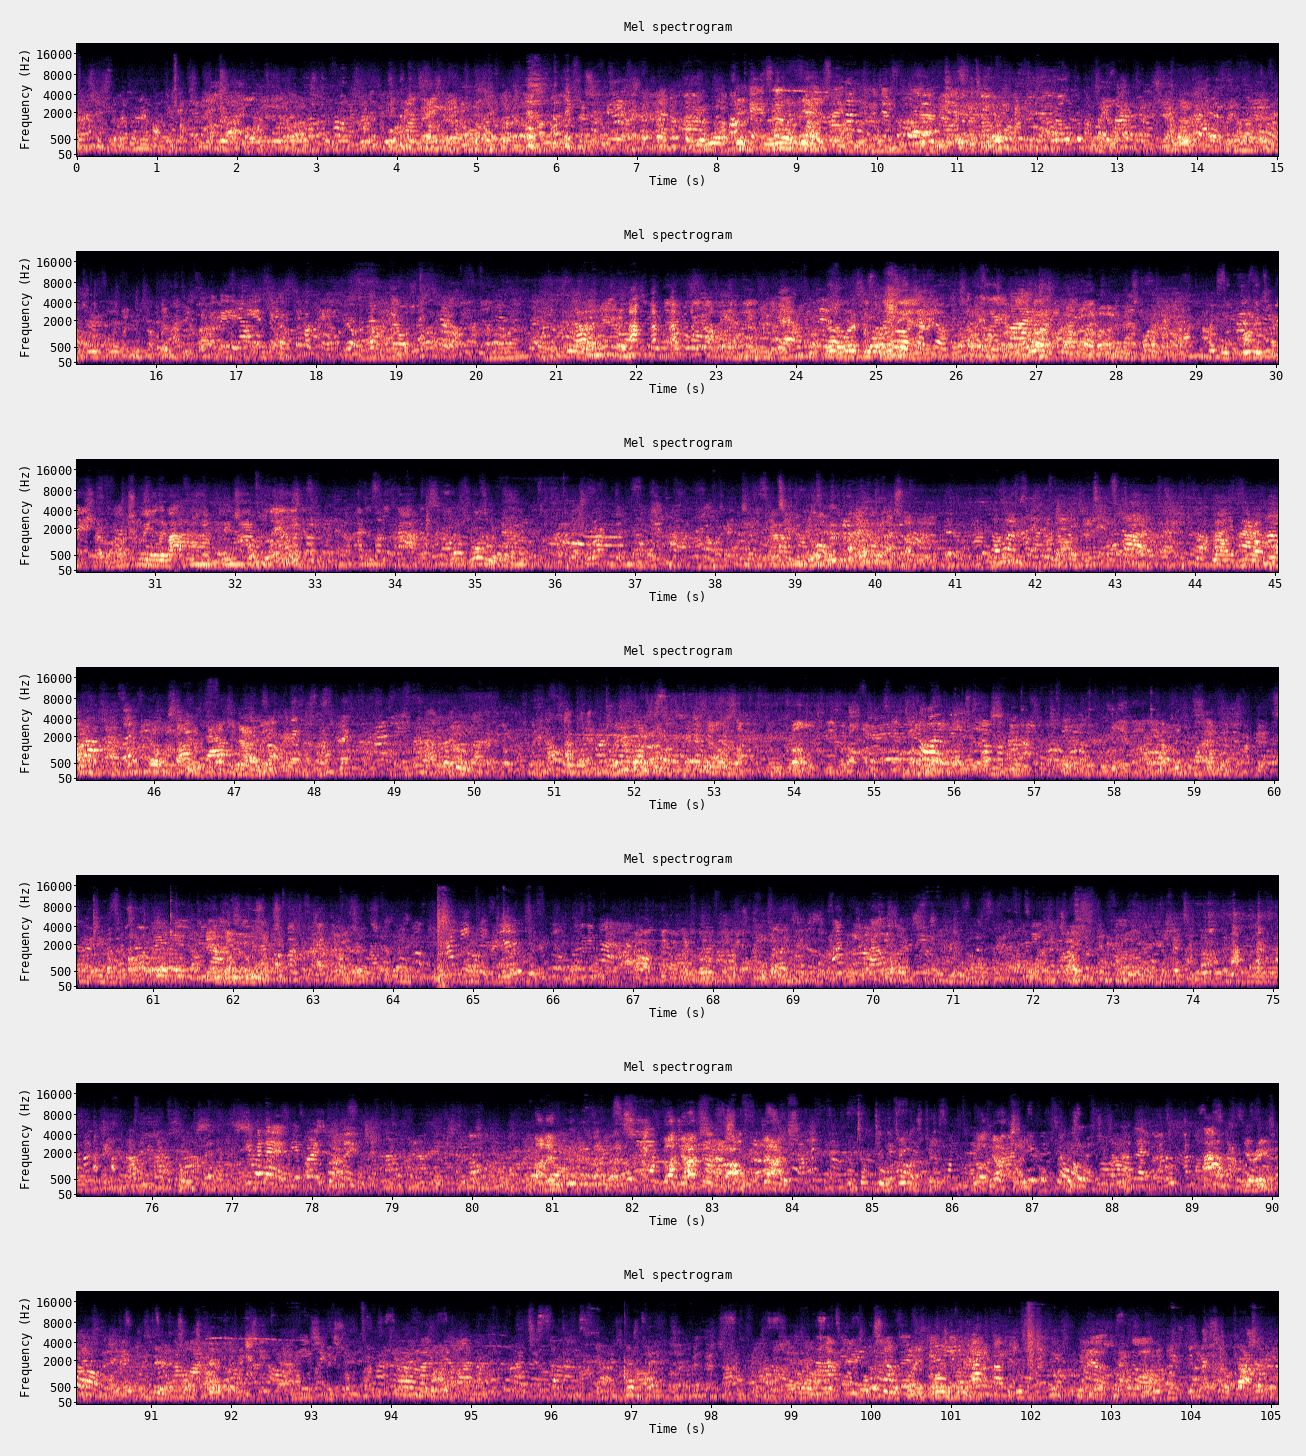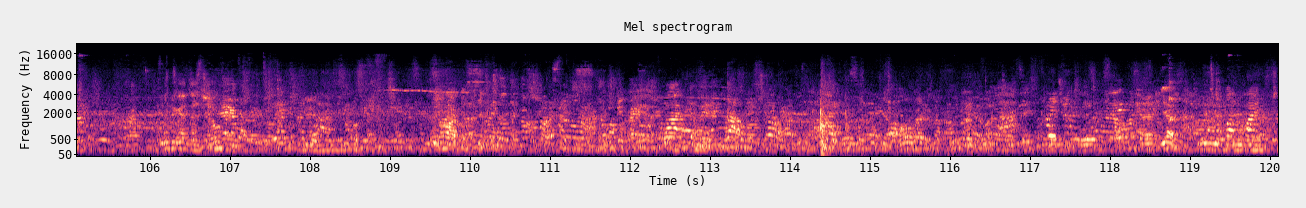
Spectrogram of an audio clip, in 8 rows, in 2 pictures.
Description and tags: pub ambience 1
Short recording of a British pub: 'The Gate' in Swinton, South Yorkshire.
